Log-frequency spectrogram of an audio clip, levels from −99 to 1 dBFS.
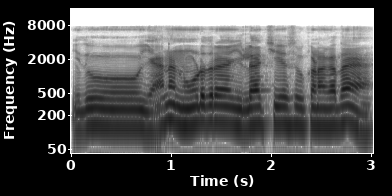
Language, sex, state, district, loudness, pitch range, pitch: Kannada, male, Karnataka, Chamarajanagar, -13 LUFS, 130-145 Hz, 135 Hz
